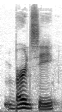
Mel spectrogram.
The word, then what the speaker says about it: Birdseye: I have seen some hubbub about the name pronunciation and how it is actually McPherson, and his middle name is actually pronounced Birdsee, where it's spelled Birdseye, but I mean, come on, Birdseye, what an awesome middle name.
